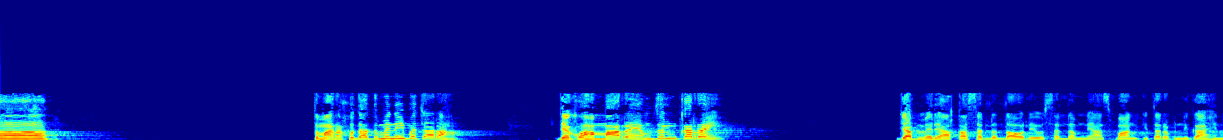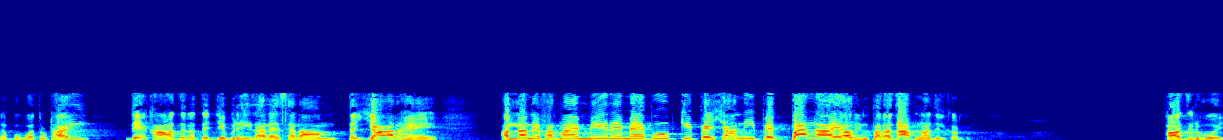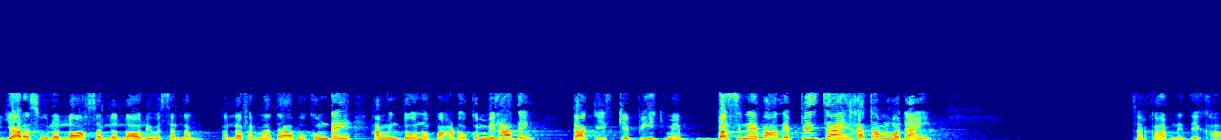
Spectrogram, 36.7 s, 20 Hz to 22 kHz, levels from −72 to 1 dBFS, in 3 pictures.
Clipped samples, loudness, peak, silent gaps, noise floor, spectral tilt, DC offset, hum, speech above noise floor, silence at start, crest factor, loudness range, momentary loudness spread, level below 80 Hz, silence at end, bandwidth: under 0.1%; -18 LUFS; 0 dBFS; none; -74 dBFS; -4.5 dB/octave; under 0.1%; none; 56 dB; 0 s; 18 dB; 7 LU; 12 LU; -62 dBFS; 0 s; 7.8 kHz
